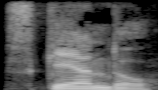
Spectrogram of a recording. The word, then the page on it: scandal: American English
